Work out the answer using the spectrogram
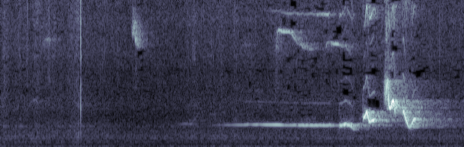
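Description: A Japanese bush warbler gives a long, steady whistled note, then a quick rising and falling flourish in the familiar 'ho-hokekyo' pattern. Faint background hiss.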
